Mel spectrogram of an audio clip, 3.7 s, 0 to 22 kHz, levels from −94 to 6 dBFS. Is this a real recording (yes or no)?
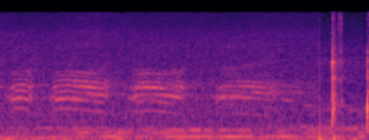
yes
